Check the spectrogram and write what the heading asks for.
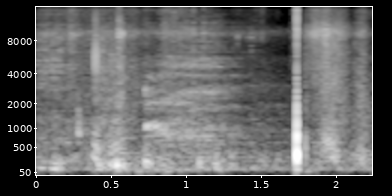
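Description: Soft rustling handling noise, then one sharp click near the end.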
